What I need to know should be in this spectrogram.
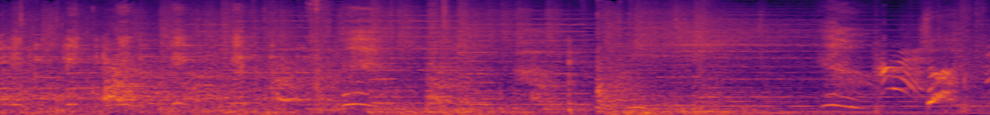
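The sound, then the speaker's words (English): Several dogs bark and yip excitedly in a noisy, busy scene, with overlapping voices and occasional thuds and crashes underneath the continuous barking. “They let the dogs out!”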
